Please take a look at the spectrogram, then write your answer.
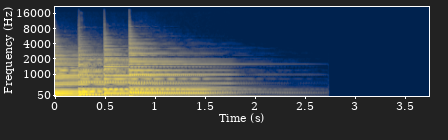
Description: Listen to EbMb5 strummed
